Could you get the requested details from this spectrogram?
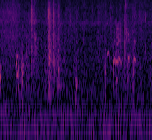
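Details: Hens clucking in a brief burst: a handful of short, clipped clucks spaced irregularly, with a faint hiss behind them.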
